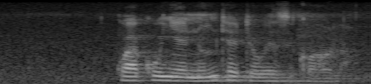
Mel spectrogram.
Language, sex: Xhosa, male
